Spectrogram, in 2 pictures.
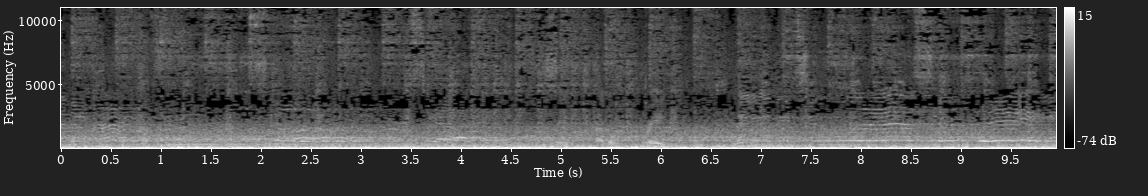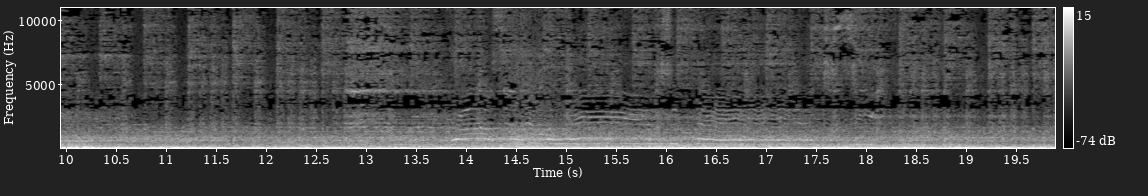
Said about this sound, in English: Really handles nicely, this car. It'll deal with the corner. It goes into corners nicely. The only issue is that you can't feel what it's doing. Okay, third gear, 3,000 RPM, 50 miles an hour.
